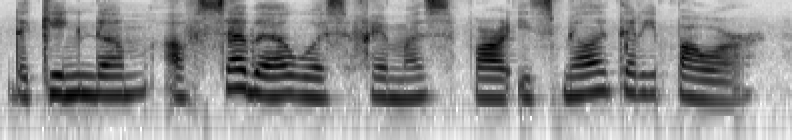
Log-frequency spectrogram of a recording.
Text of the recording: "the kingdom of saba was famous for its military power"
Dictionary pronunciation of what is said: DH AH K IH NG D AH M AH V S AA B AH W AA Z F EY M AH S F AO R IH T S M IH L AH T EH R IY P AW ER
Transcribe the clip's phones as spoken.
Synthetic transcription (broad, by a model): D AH K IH NG D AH M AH F S AA B AH W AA S F EY M AH S F AO R IH T S M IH L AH T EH R IY P AW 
